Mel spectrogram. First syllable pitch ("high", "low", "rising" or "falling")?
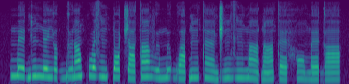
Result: falling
